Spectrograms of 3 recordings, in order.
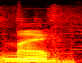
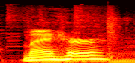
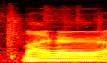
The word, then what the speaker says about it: Maher: brett Meyer. Maher, i believe is how you say it right Maher uh,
